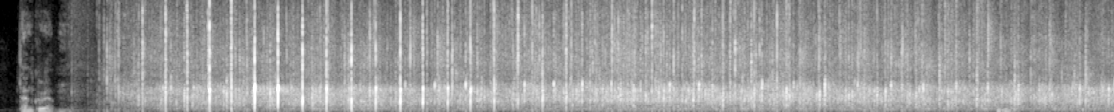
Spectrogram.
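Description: An audience applauds loudly in a hall.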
